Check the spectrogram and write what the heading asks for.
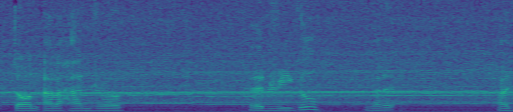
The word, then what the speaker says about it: Alejandro: J is pronounced H. Yeah. Alejandro. It's Spanish, I imagine.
